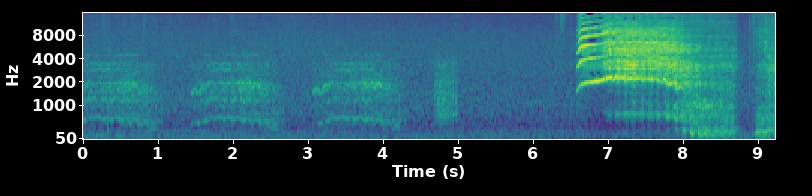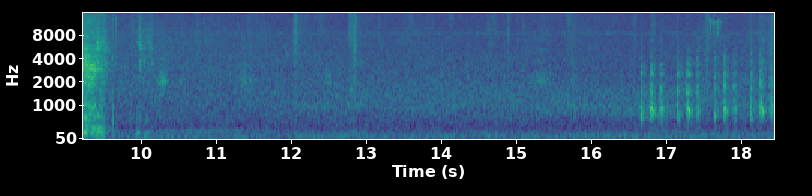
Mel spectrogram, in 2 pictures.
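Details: Miniature Horse stallion, fifteen years old, playing with a toy. Faint wavering calls come first, then a loud, shrill whinny that rises and trembles downward for two seconds, followed by a short rough burst and then quiet.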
